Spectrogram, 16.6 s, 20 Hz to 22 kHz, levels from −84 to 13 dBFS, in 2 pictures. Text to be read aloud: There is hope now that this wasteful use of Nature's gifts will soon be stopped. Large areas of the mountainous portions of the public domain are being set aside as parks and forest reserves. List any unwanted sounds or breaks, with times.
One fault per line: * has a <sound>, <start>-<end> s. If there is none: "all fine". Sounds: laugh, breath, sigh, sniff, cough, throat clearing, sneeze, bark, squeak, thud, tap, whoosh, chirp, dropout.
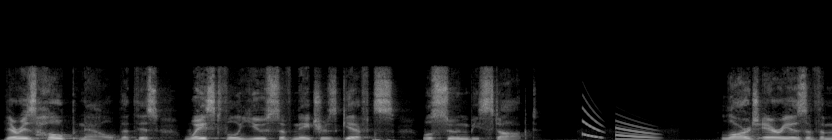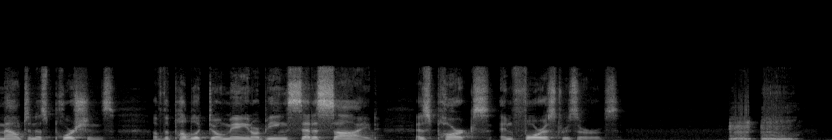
* has a chirp, 5.8-6.6 s
* has a throat clearing, 15.6-16.4 s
